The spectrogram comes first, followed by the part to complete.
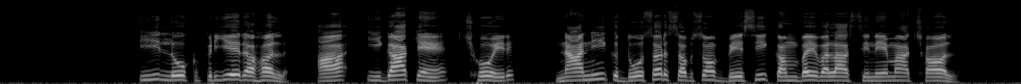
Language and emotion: Maithili, neutral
